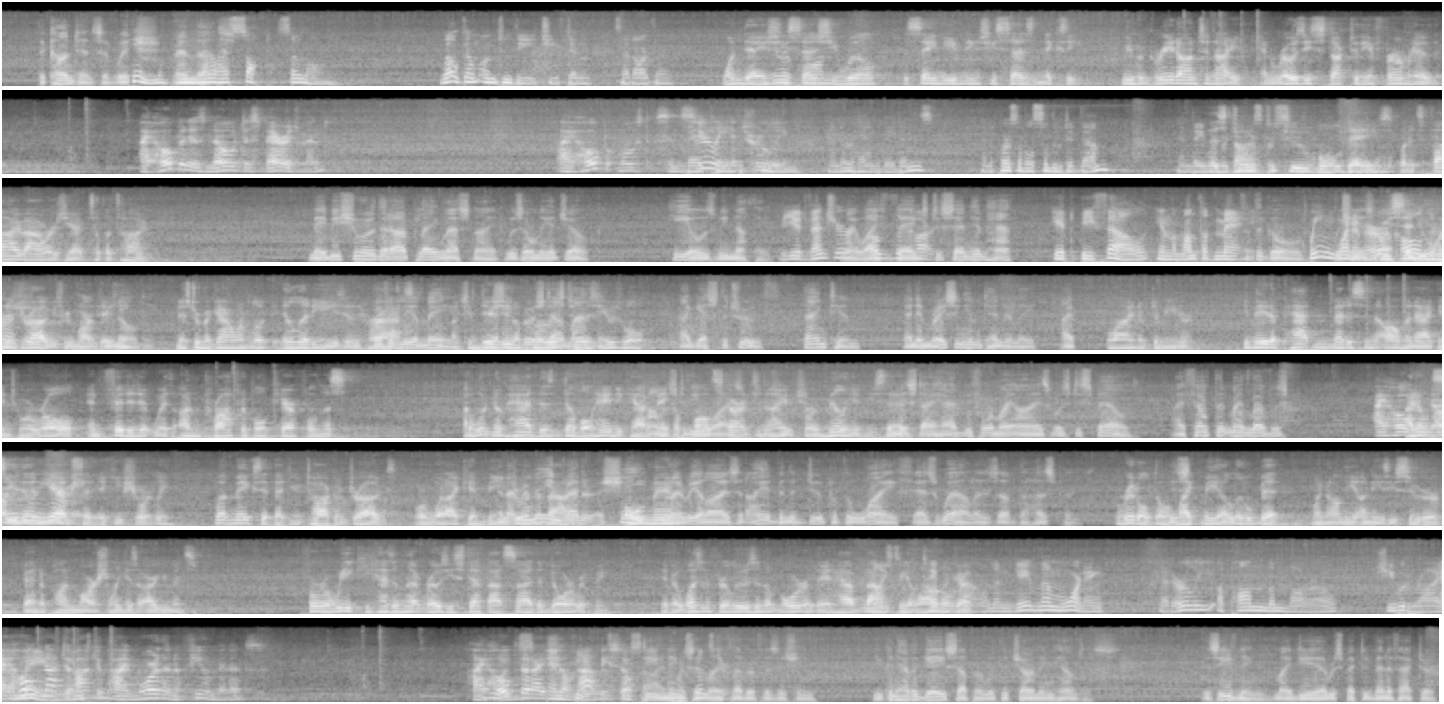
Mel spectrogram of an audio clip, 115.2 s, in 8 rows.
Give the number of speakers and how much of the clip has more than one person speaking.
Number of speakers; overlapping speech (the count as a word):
four, about 22%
